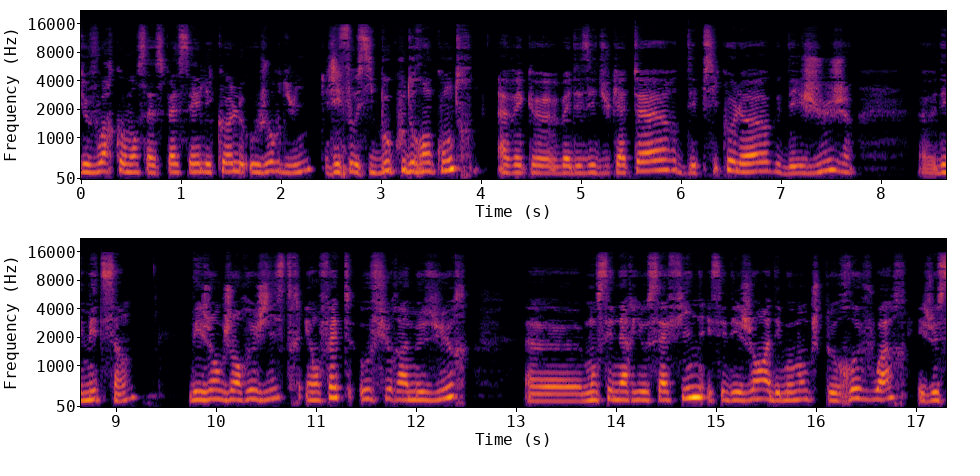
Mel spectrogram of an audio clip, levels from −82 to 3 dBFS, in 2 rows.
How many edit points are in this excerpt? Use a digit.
1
